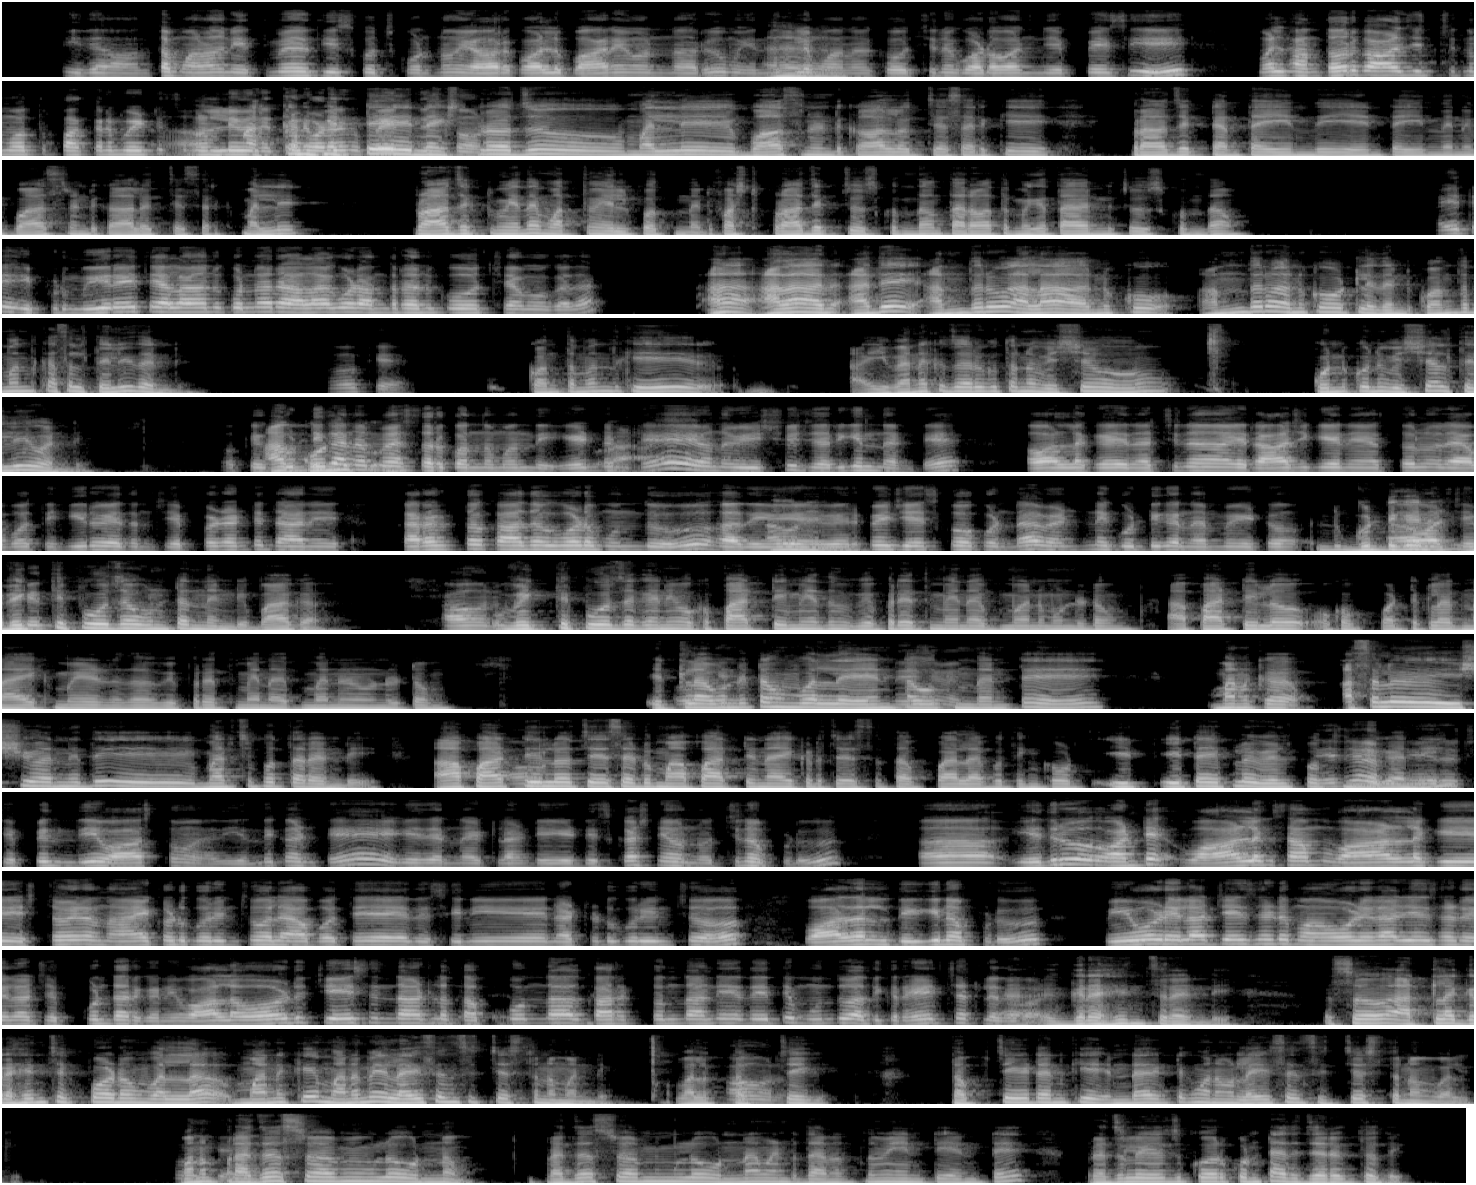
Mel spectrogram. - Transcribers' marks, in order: other background noise; in English: "నెక్స్ట్"; in English: "బాస్"; in English: "ప్రాజెక్ట్"; in English: "బాస్"; in English: "ప్రాజెక్ట్"; in English: "ఫస్ట్ ప్రాజెక్ట్"; lip smack; in English: "ఇష్యూ"; in English: "వెరిఫై"; in English: "పార్టీ"; in English: "పార్టీ‌లో"; in English: "పర్టిక్యులర్"; in English: "ఇష్యూ"; in English: "పార్టీలో"; in English: "పార్టీ"; in English: "టైప్‌లో"; in English: "డిస్‌కషన్"; in English: "సం"; in English: "కరెక్ట్"; in English: "సో"; in English: "లైసెన్స్"; lip smack; in English: "ఇన్‌డైరెక్ట్‌గా"; in English: "లైసెన్స్"
- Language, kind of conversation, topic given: Telugu, podcast, సమాచార భారం వల్ల నిద్ర దెబ్బతింటే మీరు దాన్ని ఎలా నియంత్రిస్తారు?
